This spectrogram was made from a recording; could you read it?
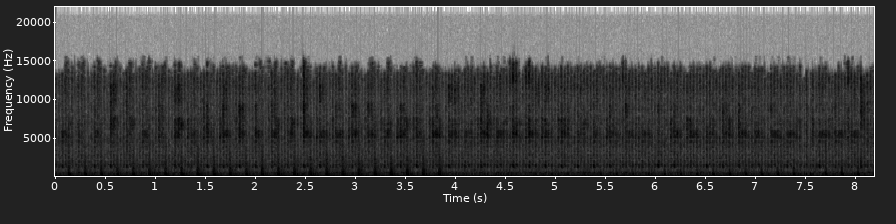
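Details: Land Rover Defender TD5 diesel idling after radiator work, mic near snorkel/intake; steady rhythmic knock three to four per second over clatter, owner suspects exhaust manifold, most likely faulty hydraulic lifters; unconfirmed engine knock.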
